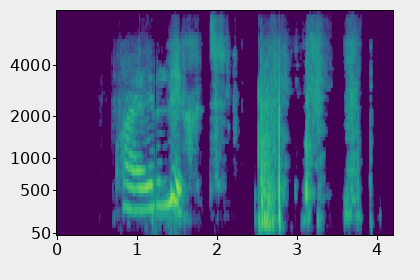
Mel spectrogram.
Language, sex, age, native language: Icelandic, male, 9, Icelandic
